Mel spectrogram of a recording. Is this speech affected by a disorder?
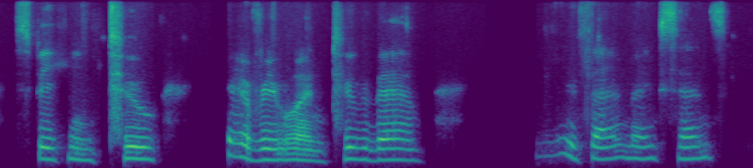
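Yes: young onset Parkinson's disease.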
